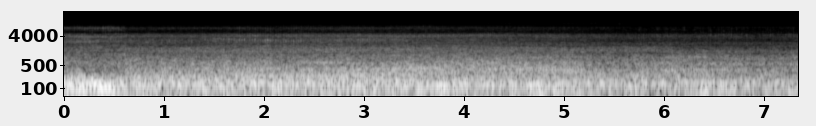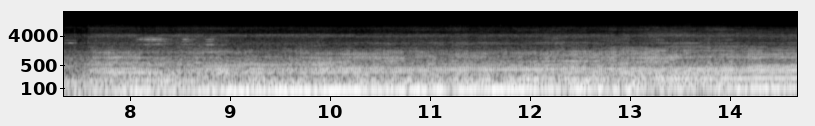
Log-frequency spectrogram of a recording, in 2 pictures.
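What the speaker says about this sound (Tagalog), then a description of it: "Araw-araw to matraffic dito." Busy morning street traffic, a steady loud rumble of engines that continues without a break and grows heavier about halfway through, heard close by with no clear voices.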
